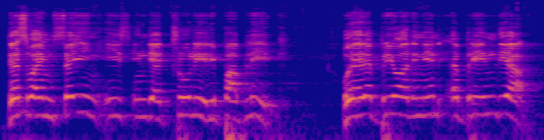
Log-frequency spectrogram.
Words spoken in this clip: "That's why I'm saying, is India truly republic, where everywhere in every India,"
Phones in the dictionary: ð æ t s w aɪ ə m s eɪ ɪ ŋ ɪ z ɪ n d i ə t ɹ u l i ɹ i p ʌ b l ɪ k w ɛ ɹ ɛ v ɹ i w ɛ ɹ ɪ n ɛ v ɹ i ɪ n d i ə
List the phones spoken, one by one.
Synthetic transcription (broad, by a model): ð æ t s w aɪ ə m s eɪ ɪ ŋ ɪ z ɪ n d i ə t ɹ u l i ɹ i p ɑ b l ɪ k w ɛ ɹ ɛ b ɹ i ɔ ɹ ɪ n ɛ b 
